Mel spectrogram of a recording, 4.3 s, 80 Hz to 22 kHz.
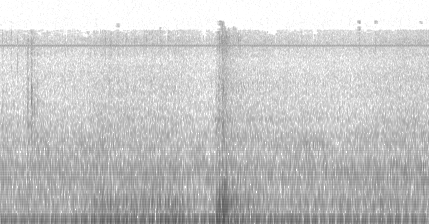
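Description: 2015 Yamaha MT-07's 689 cc parallel-twin engine, fitted with a full Leo Vince exhaust, running steadily at low revs as the bike rolls slowly. A single spoken word about halfway through.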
